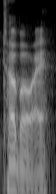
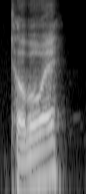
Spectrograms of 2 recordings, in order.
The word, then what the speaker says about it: Toboe: So like for example, my dog's name Toboe. People aren't used to that O to A sound, so it's hard for people to like say her name and understand what I'm saying. – Toboe.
